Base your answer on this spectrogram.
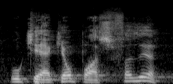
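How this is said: It is said in a discouraged, giving-up tone.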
